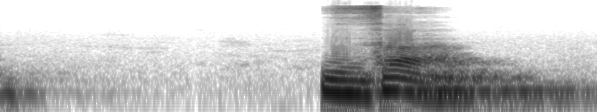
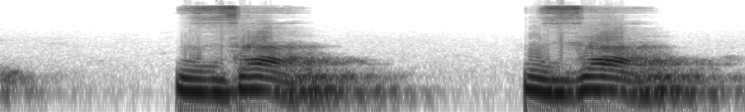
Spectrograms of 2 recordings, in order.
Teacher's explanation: জিহ্বার আগা সামনে নিচের দুই দাঁতের পেট ও আগার সঙ্গে লাগিয়ে ঝা। জিহ্বার আগা সামনে নিচের দুই দাঁতের পেট, জিহ্বার আগা সামনে নিচে দুই দাঁতের পেট ও আগার সঙ্গে, একদম আগা না, পেট আগার সাথে মিশিয়ে ঝা ঝা।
